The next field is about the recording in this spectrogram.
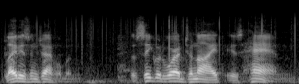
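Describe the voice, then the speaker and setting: A man's voice: medium pitch, big pitch swings, fairly quick, poor audio. A man announcing a 1950s broadcast quiz show in a showy, projected delivery.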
